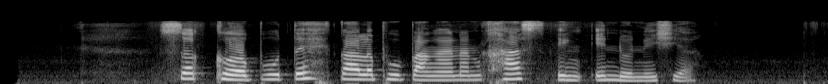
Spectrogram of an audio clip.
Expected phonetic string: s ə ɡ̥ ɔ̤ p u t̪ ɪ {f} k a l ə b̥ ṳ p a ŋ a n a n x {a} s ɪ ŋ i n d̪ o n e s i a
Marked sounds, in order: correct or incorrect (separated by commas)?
incorrect, correct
